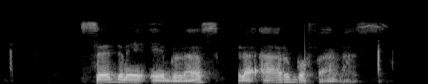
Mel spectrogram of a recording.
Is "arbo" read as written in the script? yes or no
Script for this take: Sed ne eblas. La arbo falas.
yes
